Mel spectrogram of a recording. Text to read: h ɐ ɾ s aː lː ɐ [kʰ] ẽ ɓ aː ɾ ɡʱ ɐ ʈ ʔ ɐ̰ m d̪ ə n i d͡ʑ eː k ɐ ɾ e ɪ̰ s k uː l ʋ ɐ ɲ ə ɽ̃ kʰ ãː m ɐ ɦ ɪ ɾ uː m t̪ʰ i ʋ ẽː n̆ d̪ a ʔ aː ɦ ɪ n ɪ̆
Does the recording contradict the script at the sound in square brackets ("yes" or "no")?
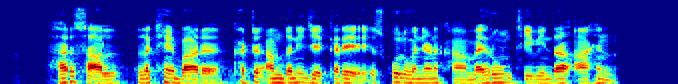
no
